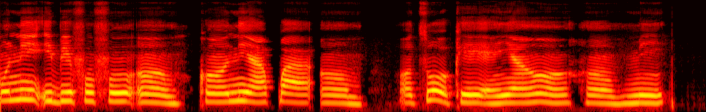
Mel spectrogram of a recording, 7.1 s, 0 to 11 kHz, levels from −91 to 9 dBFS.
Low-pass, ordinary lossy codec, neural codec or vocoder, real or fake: none; none; none; real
